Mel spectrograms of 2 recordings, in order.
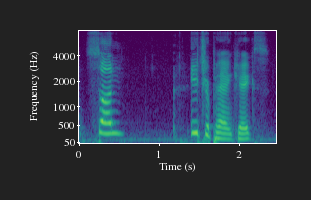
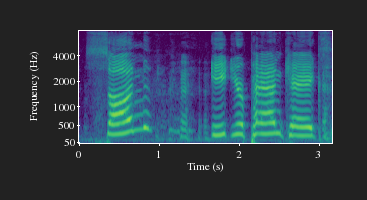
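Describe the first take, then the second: First: It is said at a normal, quieter volume. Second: It is said in a louder voice.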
